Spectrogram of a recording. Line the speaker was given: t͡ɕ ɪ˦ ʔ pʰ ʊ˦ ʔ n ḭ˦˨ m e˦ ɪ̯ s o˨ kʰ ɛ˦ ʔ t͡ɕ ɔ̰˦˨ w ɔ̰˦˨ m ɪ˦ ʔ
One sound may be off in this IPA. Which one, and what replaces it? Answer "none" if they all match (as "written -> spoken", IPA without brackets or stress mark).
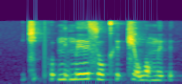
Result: ɛ˦ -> ɪ˦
